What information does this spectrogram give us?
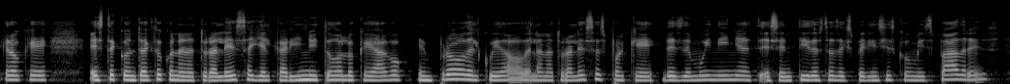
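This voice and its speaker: A woman's voice: mid-range voice, clear, resonant tone. Reflective woman with a Quito accent. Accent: Ecuadorian Spanish, Quito. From Ecuador. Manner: reflective, unhurried, with hesitant fillers. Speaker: outdoor guide and tour operator founder. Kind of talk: personal self-introduction.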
